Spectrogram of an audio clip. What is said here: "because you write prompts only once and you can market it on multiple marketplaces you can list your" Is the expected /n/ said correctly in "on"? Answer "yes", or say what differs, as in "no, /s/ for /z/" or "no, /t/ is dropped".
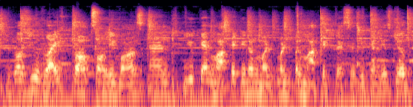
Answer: no, /l/ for /n/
